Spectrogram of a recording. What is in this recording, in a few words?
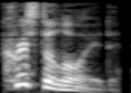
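"crystalloid", British English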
